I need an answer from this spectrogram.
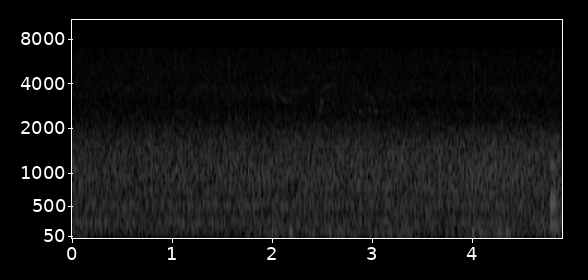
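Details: Swarming bees from a backyard hive gathering around a tree near a ladder, a constant, dense humming drone with slight swells, and a brief click near the end.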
